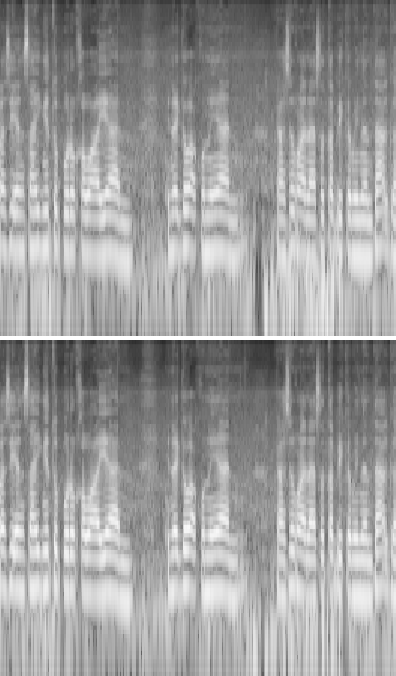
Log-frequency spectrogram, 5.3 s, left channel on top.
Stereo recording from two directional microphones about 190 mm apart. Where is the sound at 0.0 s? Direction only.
25° right (ahead or behind).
